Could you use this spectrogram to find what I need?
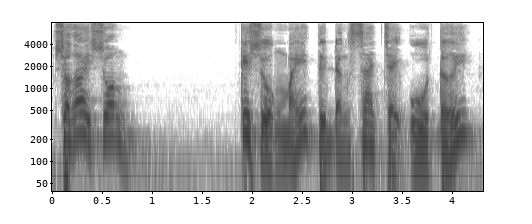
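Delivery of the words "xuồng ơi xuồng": much higher yell to a distant boat; shouting. Acted. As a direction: call out across the river. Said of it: "rồi hét lớn".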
